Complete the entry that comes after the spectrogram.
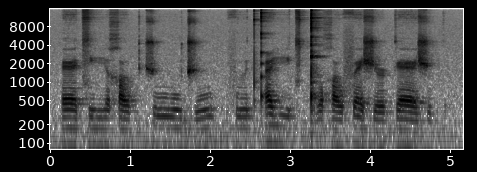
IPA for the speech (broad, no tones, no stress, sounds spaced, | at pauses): ɛ t͡s iː χ ɤː k t͡ʃ uː d͡ʒ u | f ɯː t qʼ iː t͡s ɡ͡ǃ u χ ɤ f ɛ ʃ ə˞ k ɛː ʃ ʊ k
